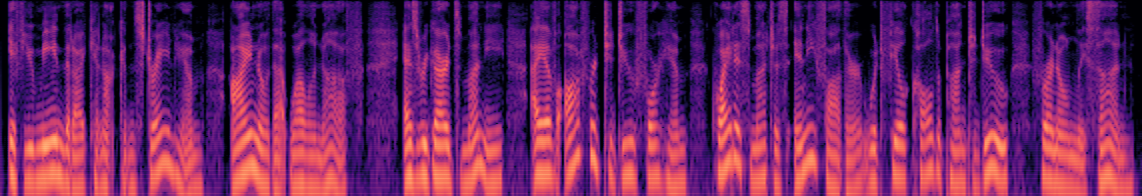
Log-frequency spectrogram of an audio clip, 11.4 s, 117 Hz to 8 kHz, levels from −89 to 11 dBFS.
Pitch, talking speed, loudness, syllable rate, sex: 170 Hz, 205 wpm, -19 LUFS, 5.3 syllables/s, female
